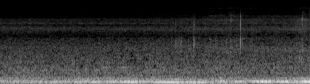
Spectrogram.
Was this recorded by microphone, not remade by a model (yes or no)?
yes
